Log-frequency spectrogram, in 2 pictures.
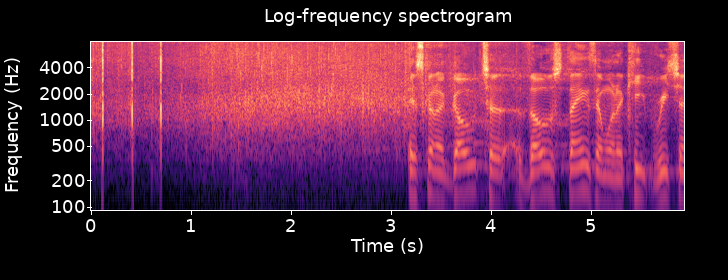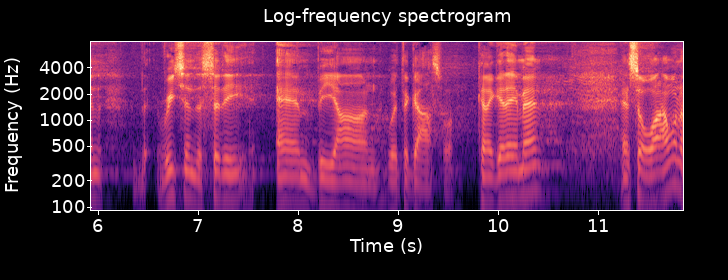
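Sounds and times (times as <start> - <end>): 
audience applause: 0.0 - 4.4
speech: 3.2 - 10.6, 11.2 - 11.8.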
